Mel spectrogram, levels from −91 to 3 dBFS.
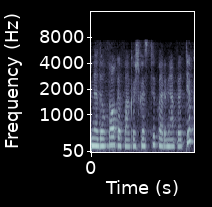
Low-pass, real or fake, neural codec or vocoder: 7.2 kHz; fake; codec, 16 kHz, 1.1 kbps, Voila-Tokenizer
